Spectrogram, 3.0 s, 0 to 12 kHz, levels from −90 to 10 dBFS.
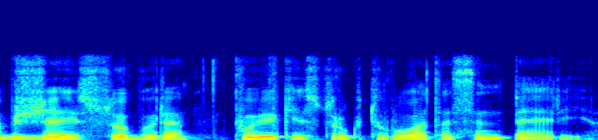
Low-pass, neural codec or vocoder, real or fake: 7.2 kHz; none; real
